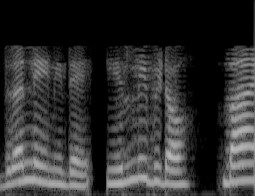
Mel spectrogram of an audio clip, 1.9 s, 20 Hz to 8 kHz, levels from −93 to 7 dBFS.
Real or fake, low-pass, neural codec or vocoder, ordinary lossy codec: real; 7.2 kHz; none; AAC, 16 kbps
